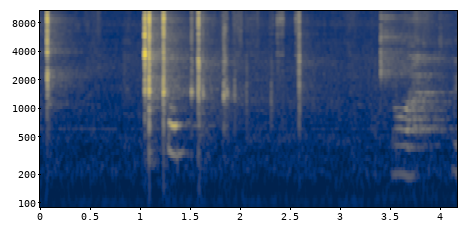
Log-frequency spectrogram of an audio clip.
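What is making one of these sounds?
A plastic cap clicks as it is twisted onto an engine.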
